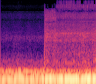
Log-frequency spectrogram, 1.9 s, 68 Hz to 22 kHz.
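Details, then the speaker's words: Audi S5 V8 after replacing a timing-advance part stuck in advanced position: deep heavy rumble at idle with slightly uneven beat, still missing a little; lumpy idle with slight misfire. "So as you can probably hear, if you can hear me above the sound of this beast, she's still a bit lumpy."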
